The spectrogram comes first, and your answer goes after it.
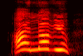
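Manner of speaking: high lady voice. Retold or imitated. Husband cooing to wife in a lady voice. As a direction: coo it like a sweet lady. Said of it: "I gave him the lady voice".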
